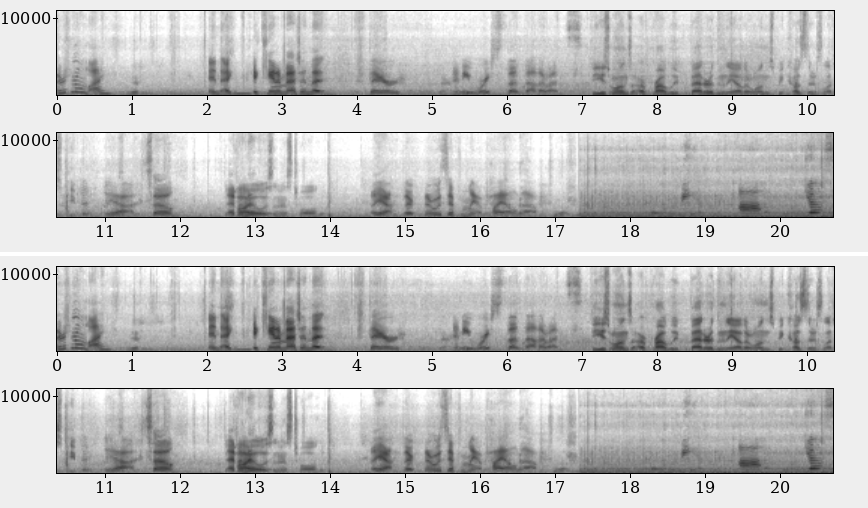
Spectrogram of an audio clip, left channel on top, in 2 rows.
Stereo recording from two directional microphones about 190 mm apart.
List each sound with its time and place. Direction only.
0.0 s a sound: centre (ahead or behind)
2.0 s speech: centre (ahead or behind)
7.1 s speech: 20° left (ahead or behind)
11.0 s speech: centre (ahead or behind)
12.7 s speech: 10° left (ahead or behind)
17.3 s vehicle: 55° right (ahead or behind)
18.6 s speech: centre (ahead or behind)
18.9 s vehicle: 55° right (ahead or behind)
19.4 s speech: centre (ahead or behind)
19.8 s vehicle: 60° right (ahead or behind)
20.3 s speech: 10° right (ahead or behind)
